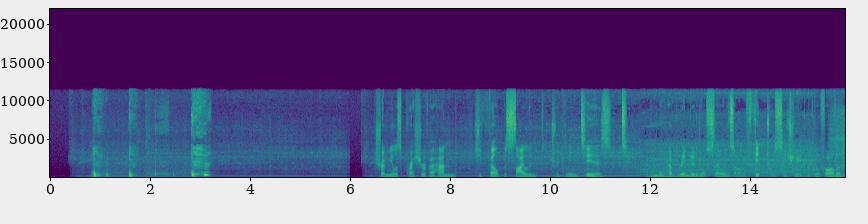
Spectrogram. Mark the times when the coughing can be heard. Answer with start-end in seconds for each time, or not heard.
0.8-3.2, 12.2-13.1.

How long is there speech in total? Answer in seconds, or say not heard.
9 s.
